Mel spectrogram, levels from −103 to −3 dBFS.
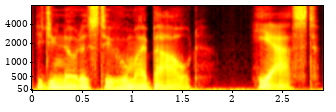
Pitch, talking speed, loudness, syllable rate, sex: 95 Hz, 185 wpm, -18 LUFS, 5.3 syllables/s, male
